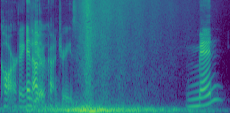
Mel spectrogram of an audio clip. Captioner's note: whooshing sound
